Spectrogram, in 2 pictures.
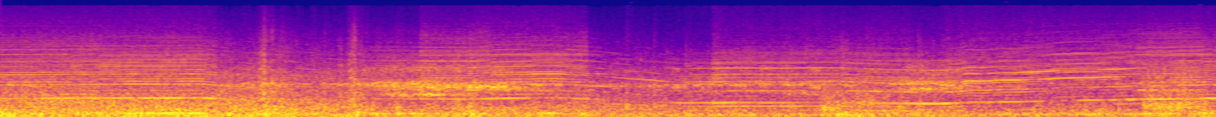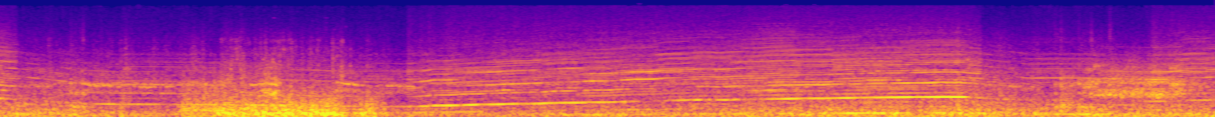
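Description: A racing car engine revs high and drops as gears shift.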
